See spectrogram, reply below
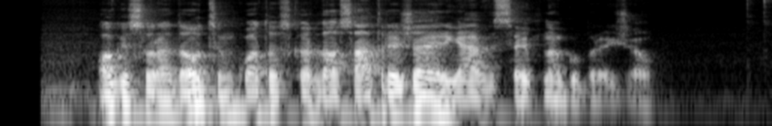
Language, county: Lithuanian, Vilnius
